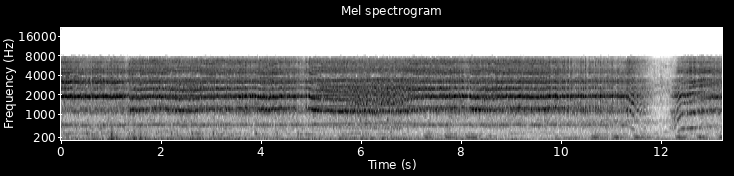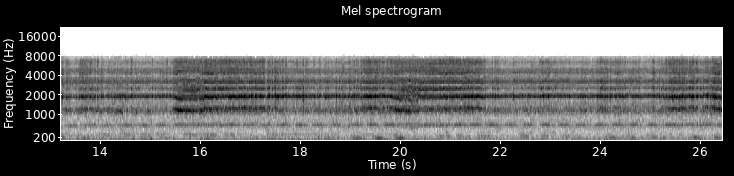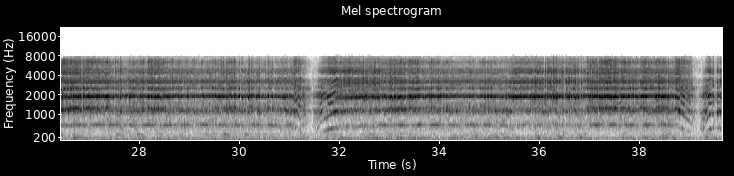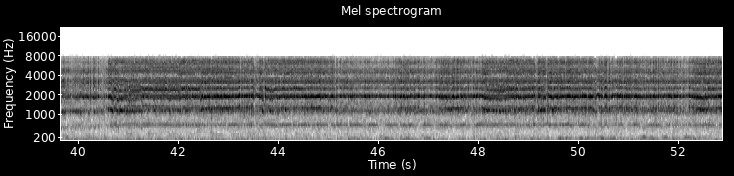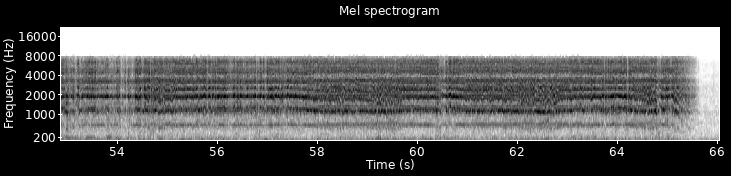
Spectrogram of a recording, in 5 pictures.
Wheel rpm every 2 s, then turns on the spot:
160, 160, 160, 170, 170, 130, 110, 160, 160, 160, 160, 170, 170, 160, 160, 130, 150, 160, 160, 120, 160, 160, 170, 160, 160, 170, 160, 160, 160, 160, 160, 160, 120.
none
